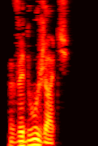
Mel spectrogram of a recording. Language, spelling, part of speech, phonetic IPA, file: Polish, wydłużać, verb, [vɨˈdwuʒat͡ɕ], Pl-wydłużać.ogg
